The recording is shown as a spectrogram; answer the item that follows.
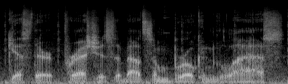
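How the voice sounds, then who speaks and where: A man voicing a young, hulking alien brute in a video game, blunt and deadpan, with a growling voice. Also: rumbling low, unhurried, faint music behind, heavily acted. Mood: deadpan, unbothered. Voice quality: gravelly, growling. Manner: terse, deadpan.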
